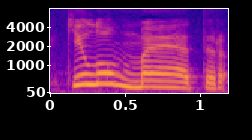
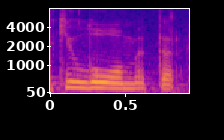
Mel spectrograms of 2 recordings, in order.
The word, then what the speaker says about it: кілометр: 70 80 друге правило одиниці виміру довжини мають наголос на останньому складі кілометр а не кілометр міліметр сантиметр третє правило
